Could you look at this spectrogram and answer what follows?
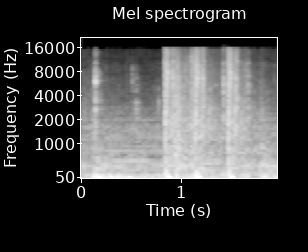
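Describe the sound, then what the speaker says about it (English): Gunshots in the video game Fallout 4, a few sharp cracks in quick succession over a low rumbling background, moderately faint. "Yes, I'm shooting them right now."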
